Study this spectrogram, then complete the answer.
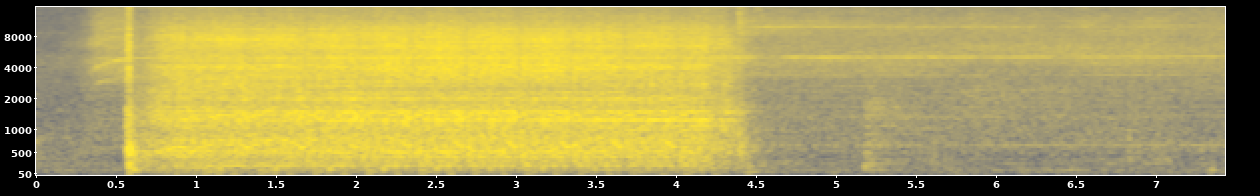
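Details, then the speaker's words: Vintage car that sat unused, compression test on cylinder 2: steady starter cranking with even whooshing beats about three a second, no stumbles; reads 150 PSI, 10 PSI off cylinder 1, considered acceptable. "That one's right at 150. 10 PSI different from cylinder number one. That's a little much, but not uncommon for an engine that sat around for a little while."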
